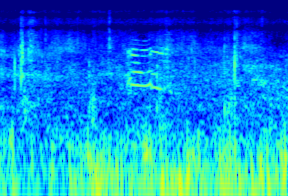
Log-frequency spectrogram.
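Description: A Canada goose honks once, a short call about a second in.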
